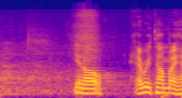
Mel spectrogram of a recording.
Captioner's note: laughter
